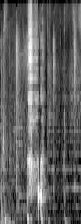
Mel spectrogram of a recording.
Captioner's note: laughs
